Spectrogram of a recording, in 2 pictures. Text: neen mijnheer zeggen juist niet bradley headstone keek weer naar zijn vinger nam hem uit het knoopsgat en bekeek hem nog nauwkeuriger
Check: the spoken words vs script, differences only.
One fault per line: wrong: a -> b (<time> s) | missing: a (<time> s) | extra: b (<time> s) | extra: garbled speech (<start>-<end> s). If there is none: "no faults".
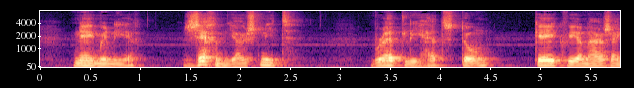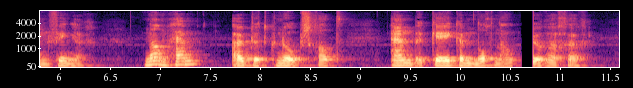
no faults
